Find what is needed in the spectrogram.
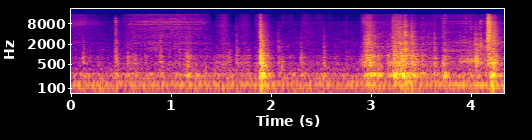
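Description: Hands handling a brass stuffing tube at a workbench: light rubbing and small clicks, with one sharper click about two seconds in and a short rustle near the end.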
